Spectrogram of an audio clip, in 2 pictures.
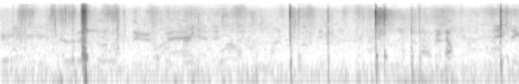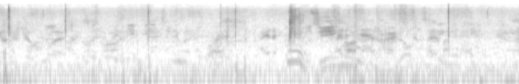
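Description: A handful of sharp, single smacks of roundnet balls being struck, the loudest a little under a second in, over steady distant chatter of people on the field.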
